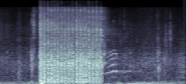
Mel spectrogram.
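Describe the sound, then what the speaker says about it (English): Glock Fade airsoft pistol firing a rapid full-auto burst of about a second, loud, tightly spaced pops close by, ending in a brief mechanical whine. "As you can see, a really fast firing little pistol."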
